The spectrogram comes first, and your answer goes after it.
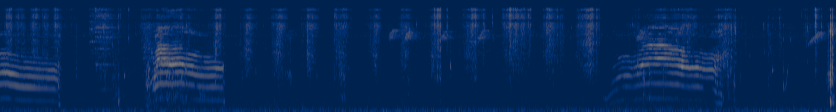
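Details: While being bathed, a feral cat lets out three long wailing meows, the first sliding downward, the middle one short and strained, the last arching up and falling, separated by quiet stretches with low hum.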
